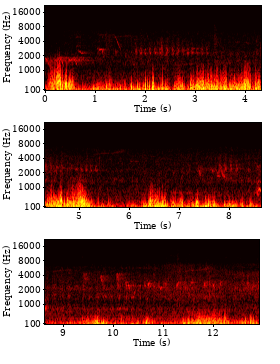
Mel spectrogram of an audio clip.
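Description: Gusts of wind rumbling on the microphone, rising and dropping away every second or two, with small birds chirping faintly over it.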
